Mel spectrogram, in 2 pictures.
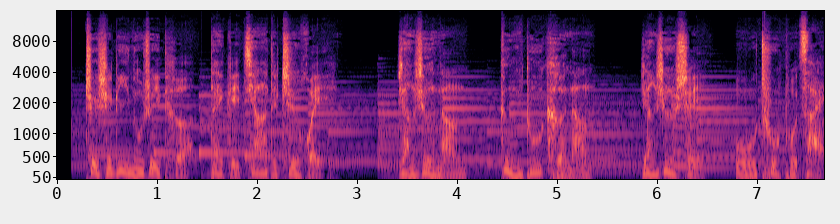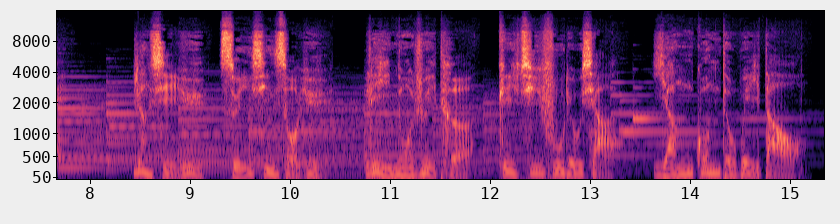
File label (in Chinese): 广告 家居家电 热水器广告 亲切, 男国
